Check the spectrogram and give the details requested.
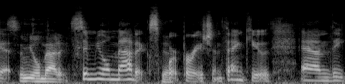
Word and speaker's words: Simulmatics: impact voter behavior, and we learn about the Simultics? How do you say it? Simulmatics Corporation, thank you, and the calculating machine that they use.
